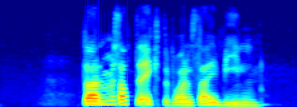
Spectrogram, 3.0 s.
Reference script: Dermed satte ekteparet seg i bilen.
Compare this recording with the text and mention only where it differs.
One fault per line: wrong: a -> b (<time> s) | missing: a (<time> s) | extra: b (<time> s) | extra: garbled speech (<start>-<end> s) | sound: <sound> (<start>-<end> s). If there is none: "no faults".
no faults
